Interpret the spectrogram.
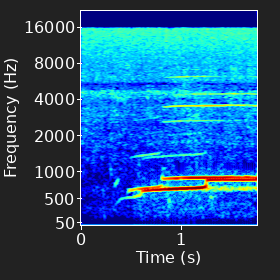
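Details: Common loon at night starting a wail: a low note that slides upward, then a clear, steady mournful tone held for over a second.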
